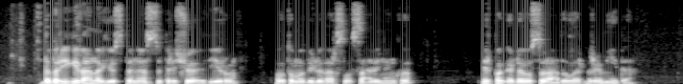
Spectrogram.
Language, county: Lithuanian, Panevėžys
